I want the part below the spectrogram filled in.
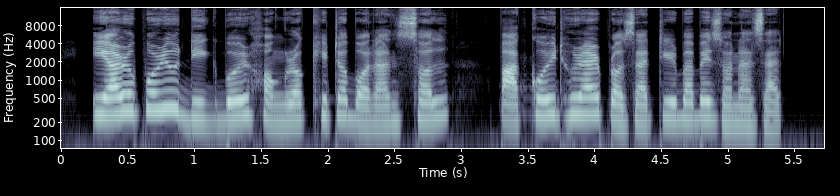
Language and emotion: Assamese, neutral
